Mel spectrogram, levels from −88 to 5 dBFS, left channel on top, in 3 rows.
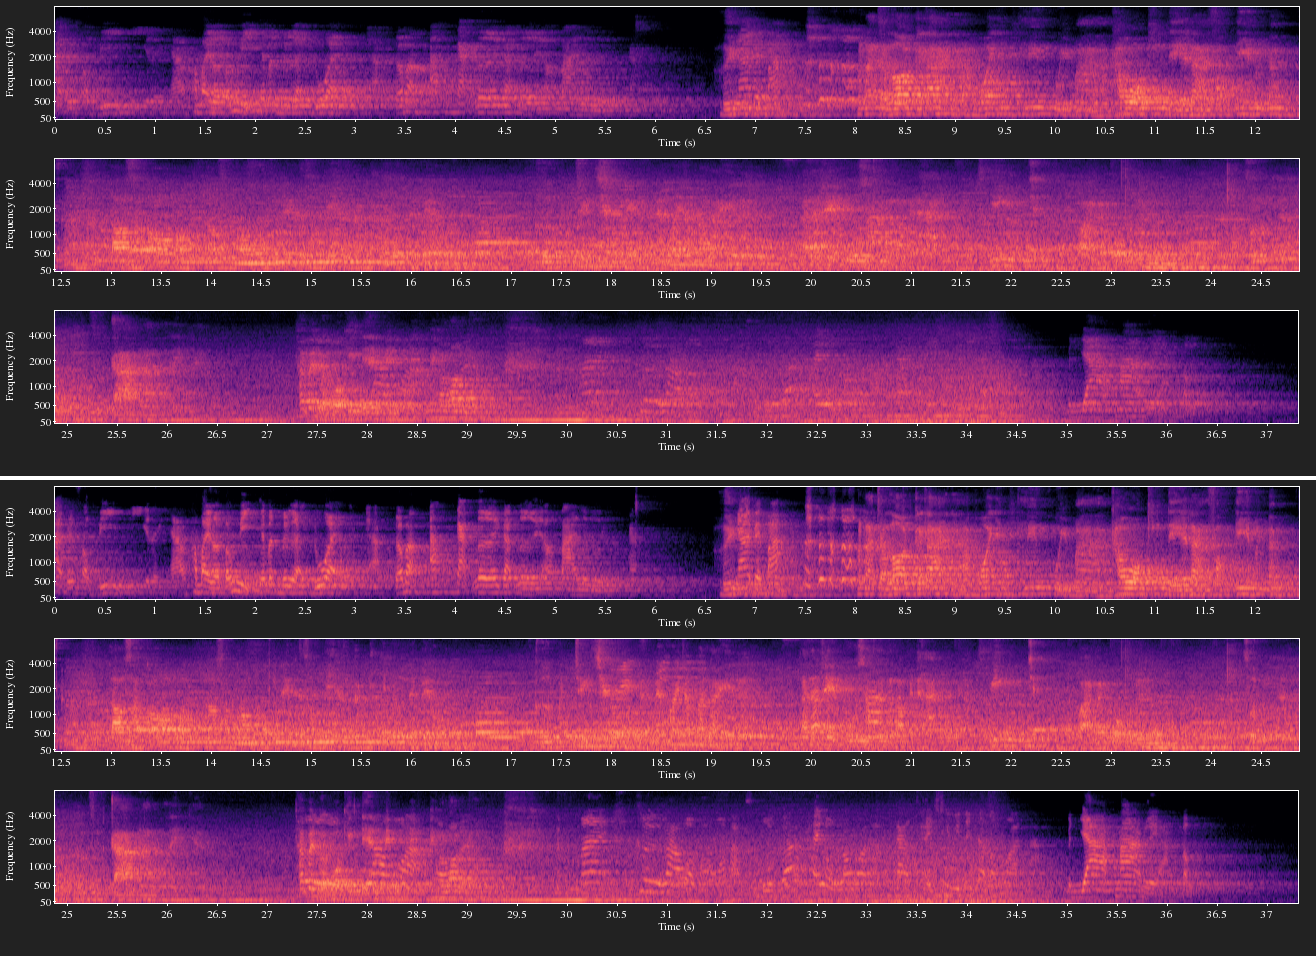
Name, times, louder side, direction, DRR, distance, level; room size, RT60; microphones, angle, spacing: voice 1, 0.0-5.8 6.8-8.0 18.0-19.1 27.4-28.7 30.1-34.7 35.0-36.3, right 4 dB, 90° right, 6 dB, 0.4 m, -29 dB
voice 2, 6.7-7.1 8.0-12.3 12.5-16.4 17.0-22.3 22.7-24.8 25.2-26.4 27.3-29.8, right 1 dB, 60° right, 0 dB, 1.0 m, -24 dB
sound 1, 12.5-25.2, equal, 5° left, 0.6 m, -23 dB
sound 2, 15.1-34.3, equal, 20° right, 1.5 m, -31 dB
6.2 x 5.8 x 4.0 m, 2.9 s
head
